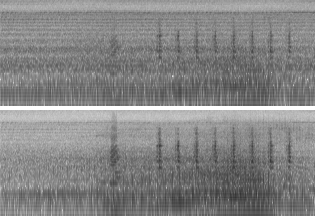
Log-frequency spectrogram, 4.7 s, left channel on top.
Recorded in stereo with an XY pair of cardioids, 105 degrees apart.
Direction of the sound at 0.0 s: 70° left.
